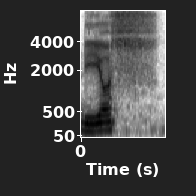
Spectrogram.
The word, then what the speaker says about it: Dioscoreae: Berikutnya adalah rangkaian huruf E, A, E, maka dia dibaca menjadi E. Jadi E sama A-nya hilang, dibacanya E yang huruf terakhir. Contohnya adalah tulisannya Dioscoreae, maka diucapannya menjadi Dioscore.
